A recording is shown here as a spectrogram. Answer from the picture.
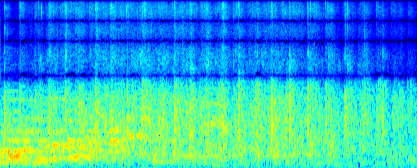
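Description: A congregation's singing ends on held notes, then the congregation applauds, the clapping slowly fading away.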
